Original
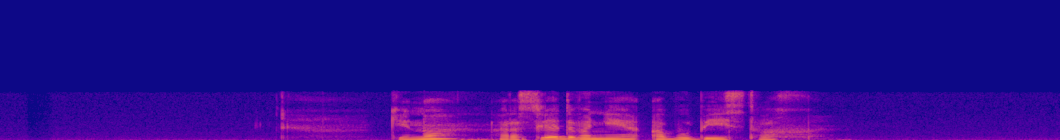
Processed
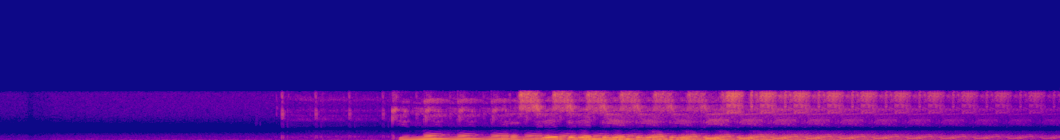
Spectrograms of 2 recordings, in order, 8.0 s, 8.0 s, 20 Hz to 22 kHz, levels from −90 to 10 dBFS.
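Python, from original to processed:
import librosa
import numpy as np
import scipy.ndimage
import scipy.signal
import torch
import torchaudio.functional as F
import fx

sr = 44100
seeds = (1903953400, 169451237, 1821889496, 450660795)

p1 = scipy.signal.sosfilt(scipy.signal.cheby1(2, 1.0, [700.0, 4700.0], 'bandstop', fs=sr, output='sos'), x)
p2 = fx.high_shelf(p1, sr, hz=3500.0, db=10.0)
y = p2 + fx.echo_thinned(p2, sr, ms=252, feedback_pct=84, hz=150.0, wet_db=-3.5, dry=0)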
